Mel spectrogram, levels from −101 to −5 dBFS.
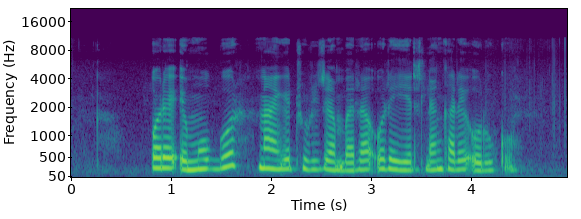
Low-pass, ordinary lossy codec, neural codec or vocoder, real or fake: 10.8 kHz; none; none; real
